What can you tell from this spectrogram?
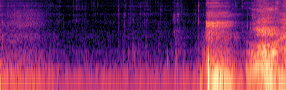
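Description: After a quiet stretch, someone takes a sip of light beer from a can: a sharp tap, then a short slurp and a gulping swallow, with no talking.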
